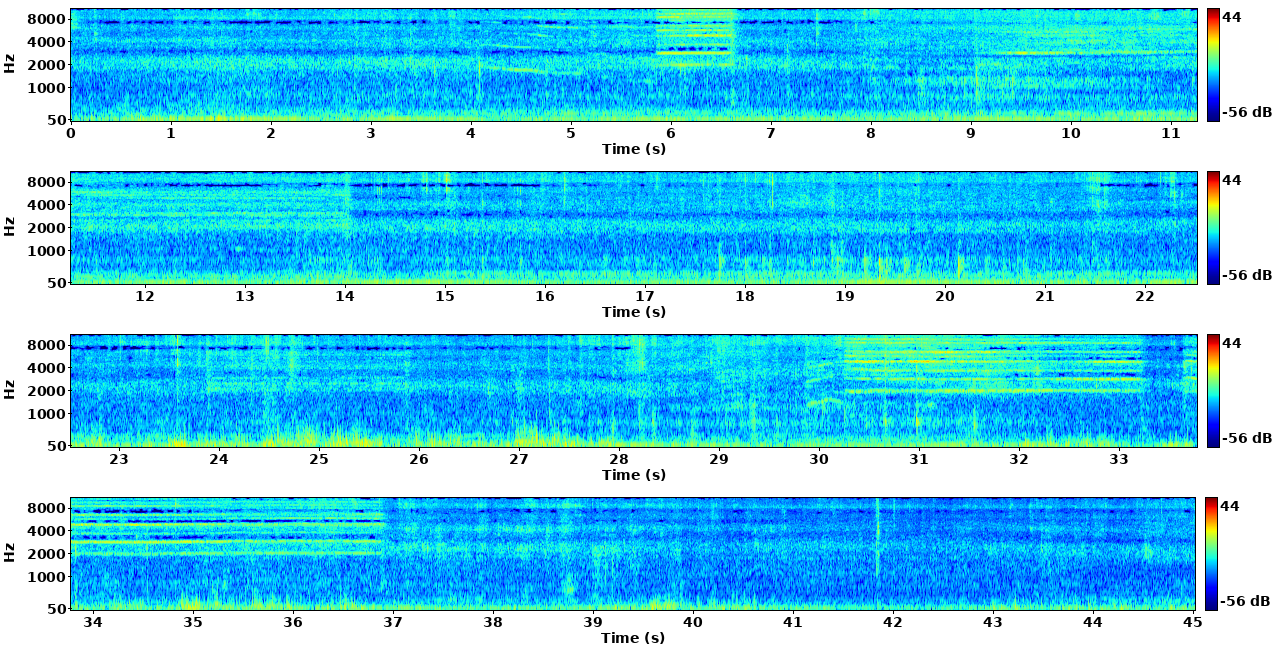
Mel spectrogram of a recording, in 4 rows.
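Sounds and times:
heavy truck rumbling past: 0:00.0 - 0:45.0
brief high-pitched tone: 0:05.8 - 0:06.7
wind buffeting microphone: 0:07.0 - 0:45.0.

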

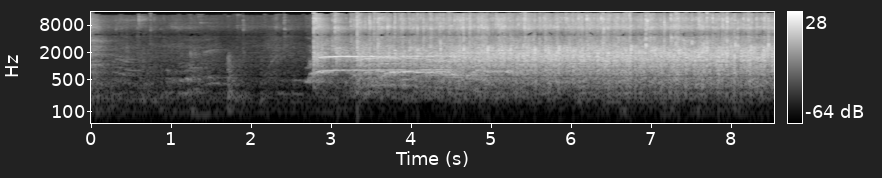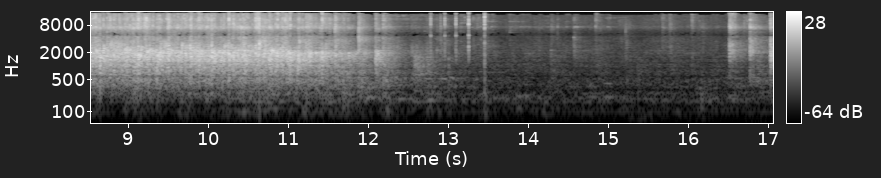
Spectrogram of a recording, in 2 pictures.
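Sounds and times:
audience applause: 0:02.8 - 0:12.4.

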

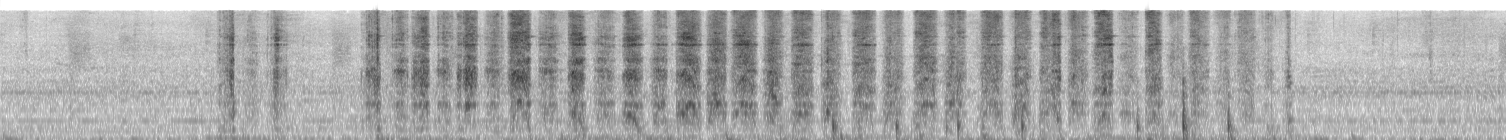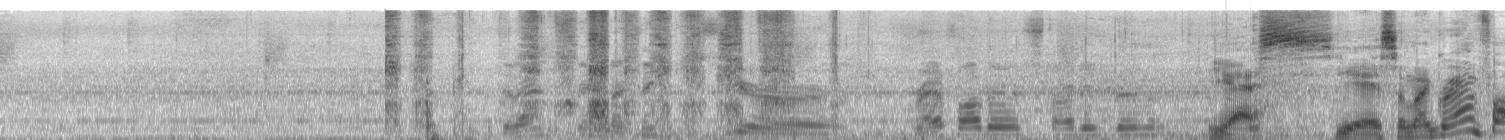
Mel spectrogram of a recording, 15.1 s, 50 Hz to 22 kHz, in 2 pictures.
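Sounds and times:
hand saw cutting bone: 0:01.1 - 0:06.5, 0:09.5 - 0:11.8.

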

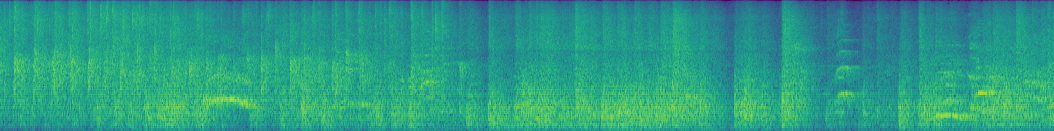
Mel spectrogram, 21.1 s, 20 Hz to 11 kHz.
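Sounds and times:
thuds on wrestling ring: 0:00.2 - 0:21.0
crowd shouting and cheering: 0:01.7 - 0:09.4, 0:16.6 - 0:17.3, 0:18.5 - 0:21.0.

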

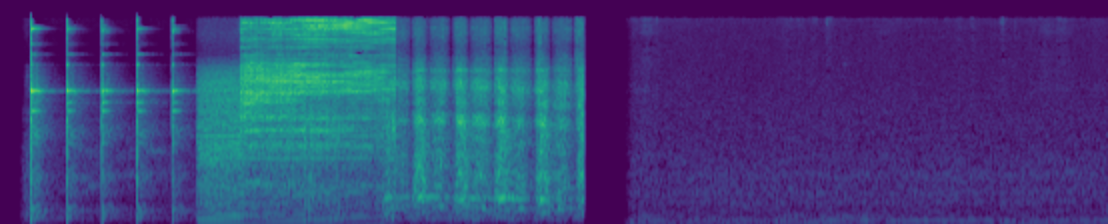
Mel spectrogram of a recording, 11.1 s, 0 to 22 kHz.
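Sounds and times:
hand-sawing strokes: 0:02.0 - 0:05.9
power tool grinding: 0:02.0 - 0:05.9.

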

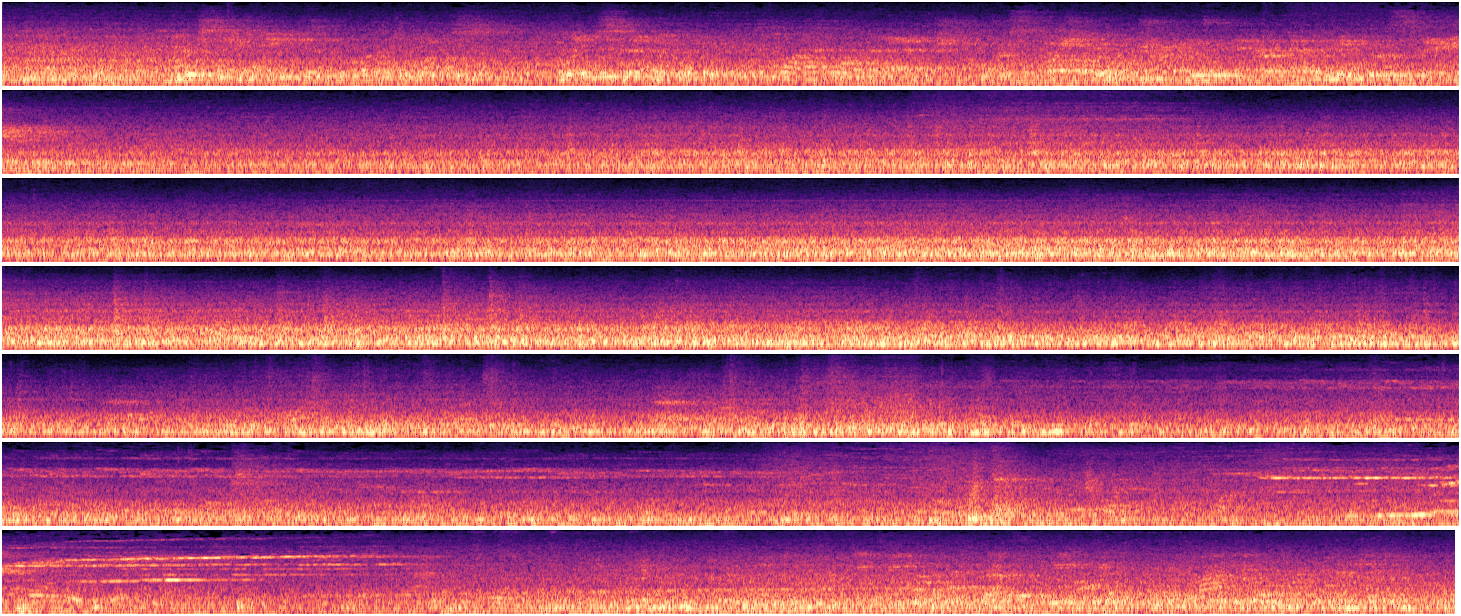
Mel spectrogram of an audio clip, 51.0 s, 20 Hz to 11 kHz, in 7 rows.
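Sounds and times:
subway train wheels rumbling: 0:00.0 - 0:50.9
high wheel squeals: 0:42.5 - 0:45.9.

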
